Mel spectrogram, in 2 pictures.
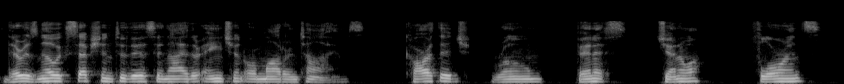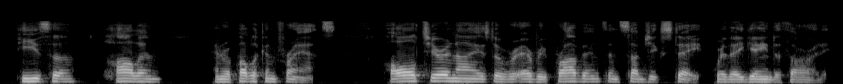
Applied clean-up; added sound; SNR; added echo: none; none; none; none.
